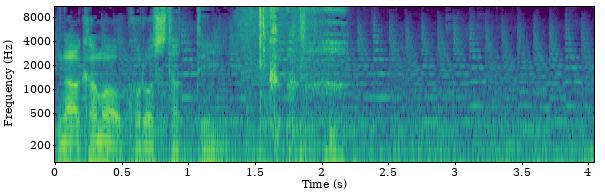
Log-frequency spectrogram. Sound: Cris gasps

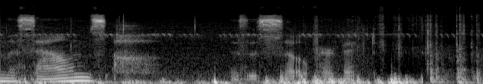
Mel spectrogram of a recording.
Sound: sighs

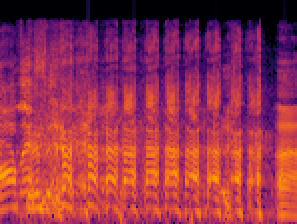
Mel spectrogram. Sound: laughing

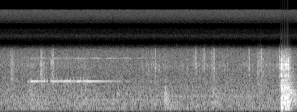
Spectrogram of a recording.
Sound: telephone ringing

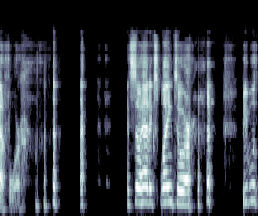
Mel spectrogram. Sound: laughter

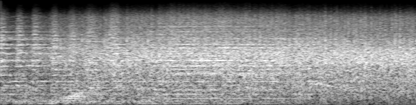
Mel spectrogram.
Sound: audience applauding

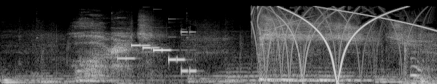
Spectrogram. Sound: ray beeps

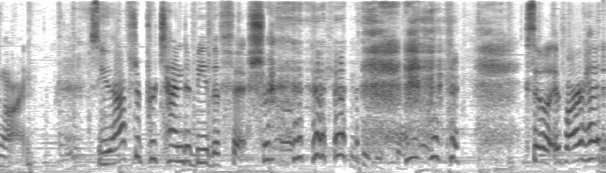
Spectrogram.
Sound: laughs

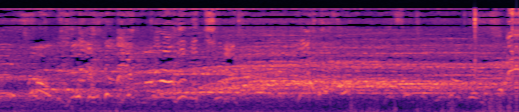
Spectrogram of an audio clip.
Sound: crowd cheering

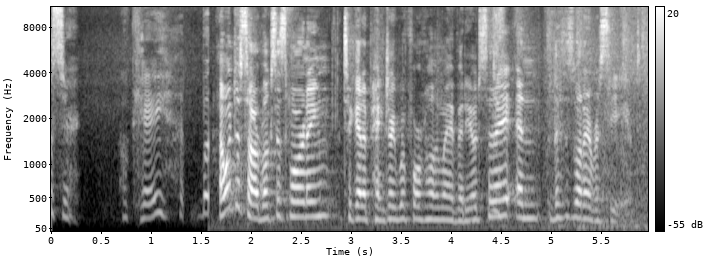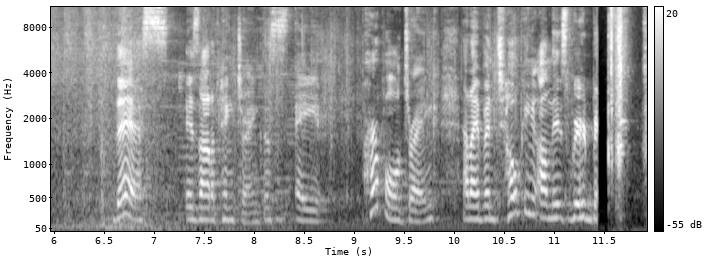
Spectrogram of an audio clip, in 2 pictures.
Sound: James Charles noises

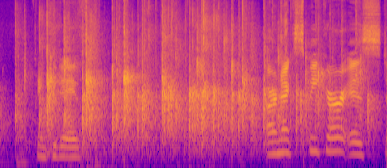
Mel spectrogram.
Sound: everyone applauds

